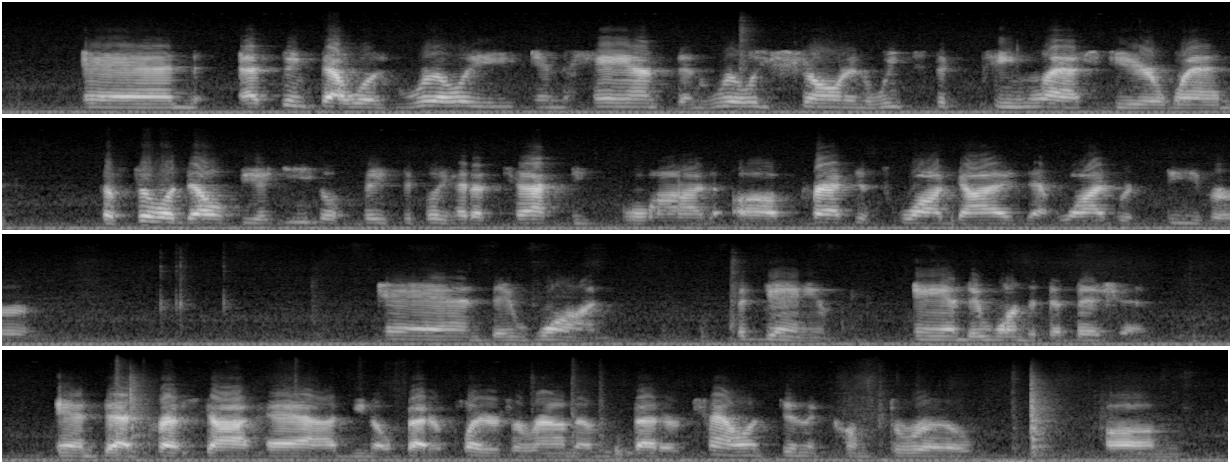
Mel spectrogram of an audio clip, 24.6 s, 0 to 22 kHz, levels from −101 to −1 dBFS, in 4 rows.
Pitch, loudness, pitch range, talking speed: 110 Hz, -29 LUFS, 90-130 Hz, 140 wpm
